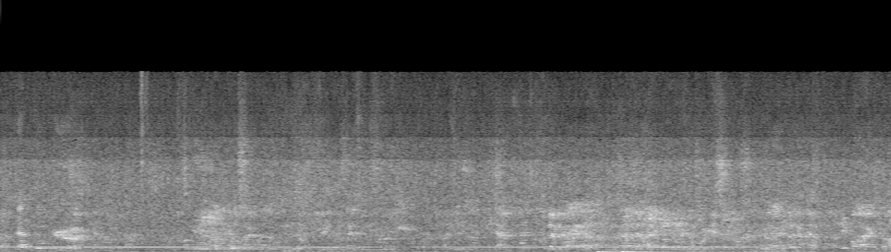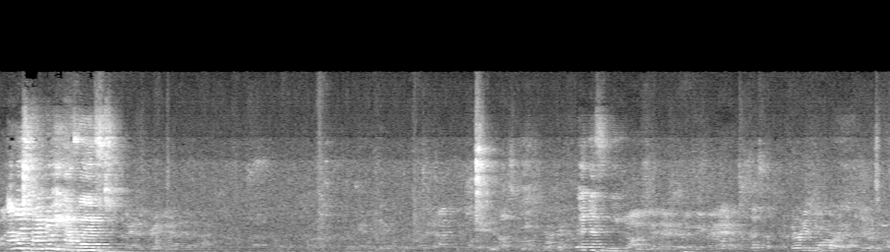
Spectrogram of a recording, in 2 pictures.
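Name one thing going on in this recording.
An electric guitar plays through an amplifier.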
